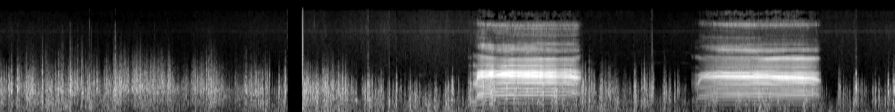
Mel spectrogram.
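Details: Cow calling twice, each a drawn-out, richly harmonic, slightly wavering call of about one and a half seconds, separated by a short pause, over steady wind and rustling noise.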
